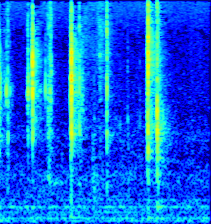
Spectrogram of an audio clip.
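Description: Keys clack on a computer keyboard as a short word is typed into a document: a handful of soft, separate keystrokes at an uneven pace, with two landing close together near the end and no talking.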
